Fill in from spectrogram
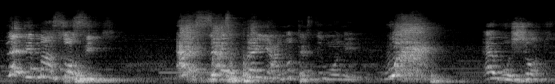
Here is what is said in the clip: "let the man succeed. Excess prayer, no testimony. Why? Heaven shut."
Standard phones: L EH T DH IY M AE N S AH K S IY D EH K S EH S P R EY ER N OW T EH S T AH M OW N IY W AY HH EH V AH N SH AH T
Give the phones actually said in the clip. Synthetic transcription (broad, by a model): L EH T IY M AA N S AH S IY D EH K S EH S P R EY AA N OW T EH S T AH M OW N IY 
